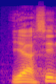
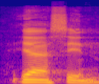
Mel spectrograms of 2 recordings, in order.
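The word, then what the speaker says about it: يس: mim dibaca ha mim Yasin jangan dibaca Yas dibaca apa Yasin thha jangan dibaca thh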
